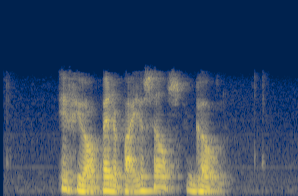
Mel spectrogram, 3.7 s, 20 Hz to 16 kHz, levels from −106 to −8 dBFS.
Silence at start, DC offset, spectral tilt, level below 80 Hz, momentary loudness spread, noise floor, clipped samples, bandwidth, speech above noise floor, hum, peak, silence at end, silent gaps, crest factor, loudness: 0.75 s; under 0.1%; -12.5 dB/octave; -54 dBFS; 12 LU; -63 dBFS; under 0.1%; 4 kHz; 44 dB; none; -2 dBFS; 0.9 s; none; 20 dB; -21 LUFS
